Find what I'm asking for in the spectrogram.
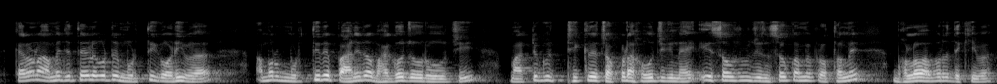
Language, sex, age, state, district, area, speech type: Odia, male, 18-30, Odisha, Dhenkanal, rural, spontaneous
